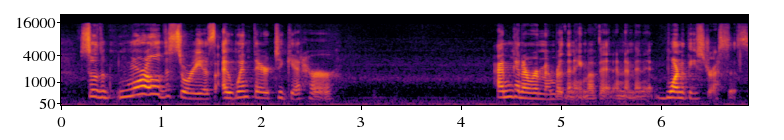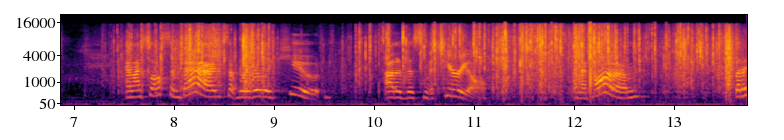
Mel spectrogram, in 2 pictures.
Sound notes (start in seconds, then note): 11.3 plastic rustling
